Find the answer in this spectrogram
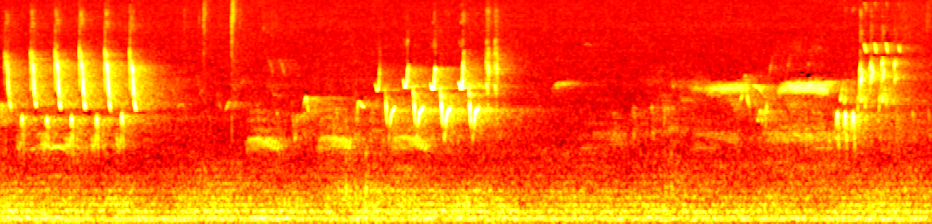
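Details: Two nightingales sing at dusk from deep inside birch bushes. Rich, varied song: rapid repeated clicking notes, slurred whistles and fast trills changing every second or two, over steady low background noise.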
